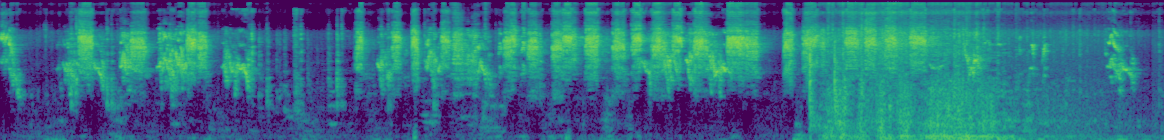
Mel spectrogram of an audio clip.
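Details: Breeding pair of budgerigars twittering in rapid high chirps and warbles for about six seconds, then a broad rushing noise takes over, with one last chirp near the end.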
